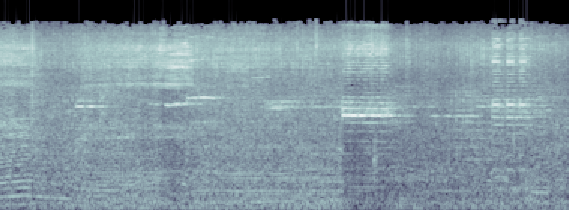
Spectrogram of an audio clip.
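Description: Busy street traffic: vehicle engines running with several short horn toots, the clearest about five seconds in.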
